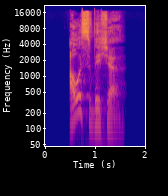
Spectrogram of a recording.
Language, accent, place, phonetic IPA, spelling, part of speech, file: German, Germany, Berlin, [ˈaʊ̯sˌvɪçə], auswiche, verb, De-auswiche.ogg
- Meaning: first/third-person singular dependent subjunctive II of ausweichen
